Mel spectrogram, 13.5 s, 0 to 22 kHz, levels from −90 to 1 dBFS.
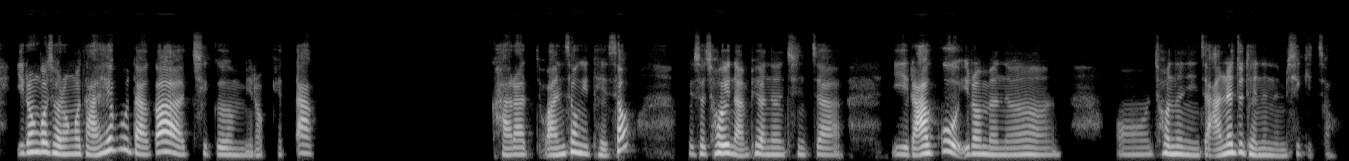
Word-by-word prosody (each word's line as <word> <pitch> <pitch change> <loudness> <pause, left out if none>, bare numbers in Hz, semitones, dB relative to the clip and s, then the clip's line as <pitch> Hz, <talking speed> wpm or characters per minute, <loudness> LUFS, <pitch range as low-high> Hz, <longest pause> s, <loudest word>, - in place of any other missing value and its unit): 이런 225 +4 +3
거 235 - +6
저런 190 -4 +2
거 190 - +1
다 165 -4 +1
해 235 - +3
보다가 225 - +3
지금 165 -4 -6
이렇게 160 +2 -12
딱 205 -2 0 1.7
갈았 170 +1 -2
완성이 190 +6 +1
돼서 180 - -1 0.5
그래서 185 0 -6
저희 205 +3 +5
남편은 170 0 -2
진짜 170 -2 -7 0.5
이 175 -1 -4
라구 195 +8 +4
이러면은 170 -1 -3 0.6
어 170 +1 -11
저는 185 -4 0
인제 155 -1 -6
안 195 - +1
해도 220 +1 +4
되는 160 -6 -3
음식이죠. 145 +1 -14
180 Hz, 245 characters per minute, -26 LUFS, 165-205 Hz, 1.7 s, 거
